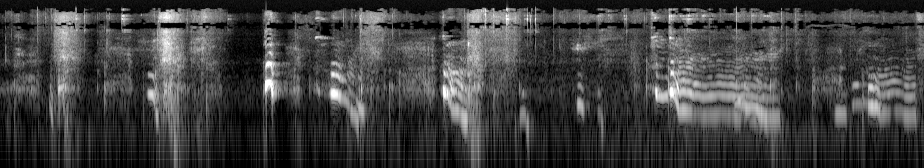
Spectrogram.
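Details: German Shorthaired Pointer. German Shorthaired Pointer puppies give a run of high whimpers and yelps, some sliding downward, others drawn out and wavering. The cries come in separate bursts with brief quiet gaps between them.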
